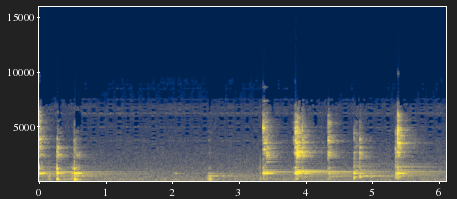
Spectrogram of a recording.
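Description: Metal wrench striking the steel of an air compressor while its wheels are being fitted. There are nine sharp clinks, each ringing on at the same few pitches: three quick ones at the start, one about halfway through, then five over the last two seconds.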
